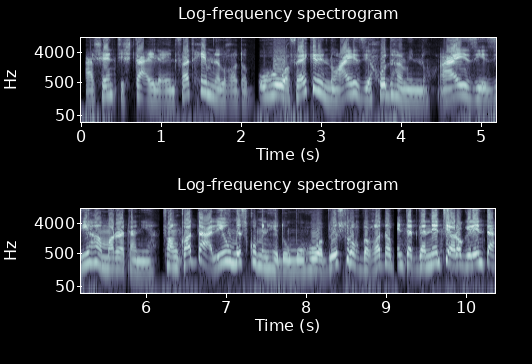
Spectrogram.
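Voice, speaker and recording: Fast-reading Egyptian woman storyteller. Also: lowish voice, no echo. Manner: brisk, expressive reading. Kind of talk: scripted story narration.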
